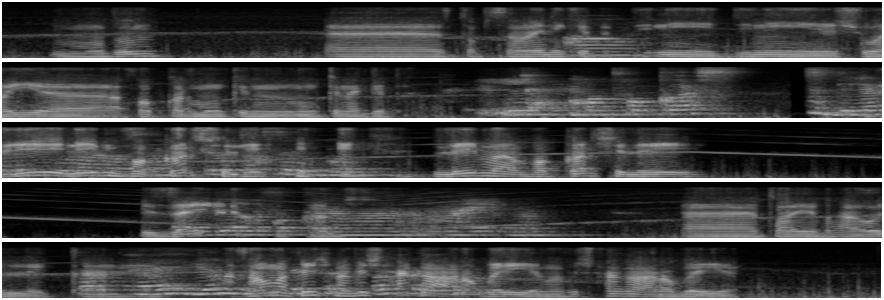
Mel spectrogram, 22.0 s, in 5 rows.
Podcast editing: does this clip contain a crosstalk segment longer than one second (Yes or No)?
Yes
